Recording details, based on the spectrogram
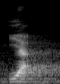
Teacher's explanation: nomor 29 yaitu huruf ya' yaitu mahruji atau tempat luarnya itu tengah-tengah lidah dengan langit-langit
